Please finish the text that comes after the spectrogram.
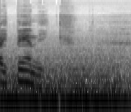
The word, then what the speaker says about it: Titanic: Porque, veja bem, se você for ouvir em inglês, a pronúncia é Titanic. A sílaba tônica é a segunda, não é a terceira. É Titanic, porque é da palavra Titan. Em português, o adjetivo seria titânico ou titânica, com a segunda sílaba tônica, porque a palavra é titã.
